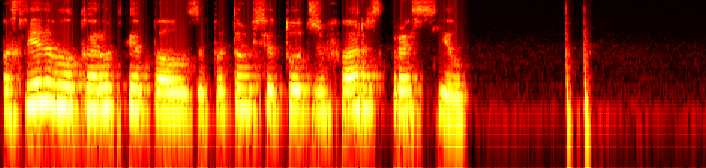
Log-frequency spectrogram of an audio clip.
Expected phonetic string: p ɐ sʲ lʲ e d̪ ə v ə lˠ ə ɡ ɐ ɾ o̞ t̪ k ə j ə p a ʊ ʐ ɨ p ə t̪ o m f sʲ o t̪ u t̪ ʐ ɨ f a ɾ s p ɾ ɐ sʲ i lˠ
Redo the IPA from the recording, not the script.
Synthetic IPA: p ɐ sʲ lʲ e d̪ ə v ə lˠ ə k ɐ ɾ o̞ t̪ k ə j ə p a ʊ z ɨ p ɐ t̪ o m f sʲ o t̪ o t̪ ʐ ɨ f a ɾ s p ɾ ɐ sʲ i lˠ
